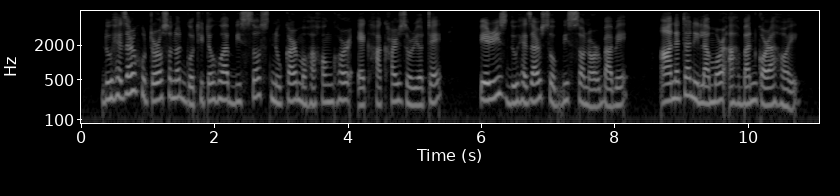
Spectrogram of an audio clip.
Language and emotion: Assamese, neutral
